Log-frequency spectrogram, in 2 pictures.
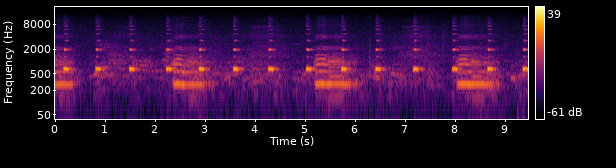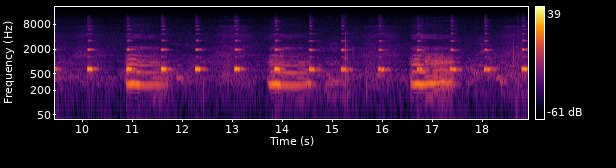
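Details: A diaphragm pacer (breathing pacemaker) in operation: steady, rapid electronic beeping with rhythmic airy surges.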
